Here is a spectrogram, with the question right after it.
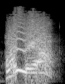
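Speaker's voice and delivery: very high, loud martial-arts cry; karate yell. Pretend. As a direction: yell it like a movie kung fu strike. Karate shout after mock threat.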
